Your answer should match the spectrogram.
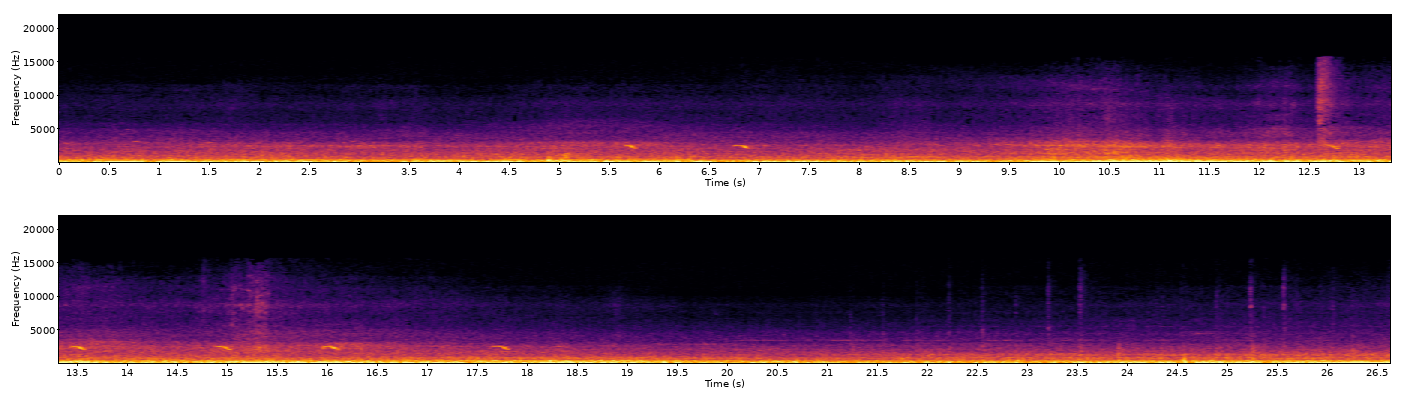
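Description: Steady rushing of river water, with rumble from wind on the microphone. A handful of faint, short high chirps sound now and then through the middle.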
